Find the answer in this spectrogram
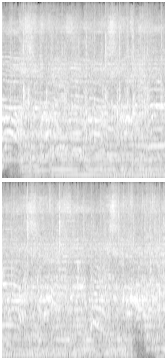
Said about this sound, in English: Applaud all you want, I'll make more.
